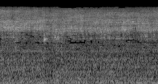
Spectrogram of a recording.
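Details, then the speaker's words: Water pump and pipes heard close by: loud, steady hissing rush with no rhythm, like water forced hard through pipes; louder when all taps in town are closed, worst after 11 pm; cause not found. "الظاهر انه في صوت عالي ومزعج ايضا هذا الصوت"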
